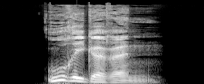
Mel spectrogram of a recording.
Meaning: inflection of urig: 1. strong genitive masculine/neuter singular comparative degree 2. weak/mixed genitive/dative all-gender singular comparative degree
- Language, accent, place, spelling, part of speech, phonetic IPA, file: German, Germany, Berlin, urigeren, adjective, [ˈuːʁɪɡəʁən], De-urigeren.ogg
